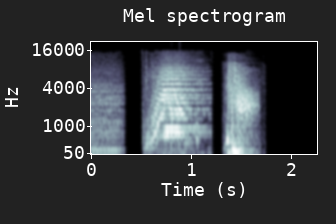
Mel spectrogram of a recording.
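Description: Stock comedy sound effects played one after another: a music clip cuts off, then a short pitched sound lasting under a second, then a sharp whack.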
